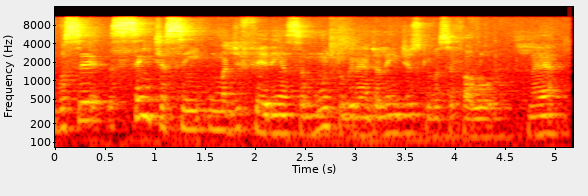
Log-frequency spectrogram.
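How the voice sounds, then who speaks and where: A man, asking an interviewee slow, hesitant questions. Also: mid-range voice, recorded from a distance, background noise. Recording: echoey room, off-mic.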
